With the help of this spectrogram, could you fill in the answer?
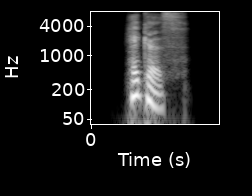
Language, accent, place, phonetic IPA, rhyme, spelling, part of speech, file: German, Germany, Berlin, [ˈhɛkəs], -ɛkəs, Heckes, noun, De-Heckes.ogg
- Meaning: genitive singular of Heck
